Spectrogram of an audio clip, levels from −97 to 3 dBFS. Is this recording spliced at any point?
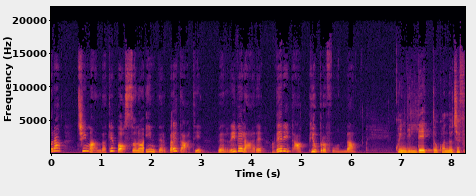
yes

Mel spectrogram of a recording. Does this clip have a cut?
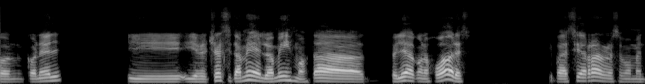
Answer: no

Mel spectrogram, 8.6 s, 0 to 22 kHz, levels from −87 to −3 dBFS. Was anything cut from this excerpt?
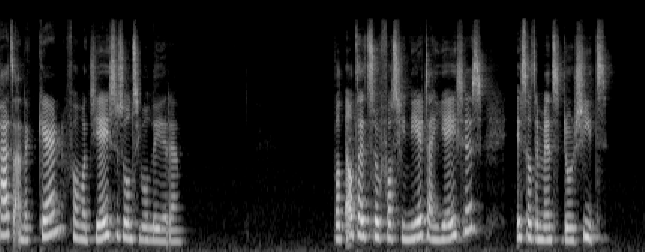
yes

